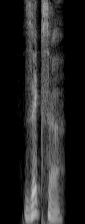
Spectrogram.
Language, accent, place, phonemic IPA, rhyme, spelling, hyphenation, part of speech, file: German, Germany, Berlin, /ˈzɛksɐ/, -ɛksɐ, Sechser, Sech‧ser, noun, De-Sechser.ogg
- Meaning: 1. something with a number, value or size of six 2. alternative form of Sechs (“digit, school mark”)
